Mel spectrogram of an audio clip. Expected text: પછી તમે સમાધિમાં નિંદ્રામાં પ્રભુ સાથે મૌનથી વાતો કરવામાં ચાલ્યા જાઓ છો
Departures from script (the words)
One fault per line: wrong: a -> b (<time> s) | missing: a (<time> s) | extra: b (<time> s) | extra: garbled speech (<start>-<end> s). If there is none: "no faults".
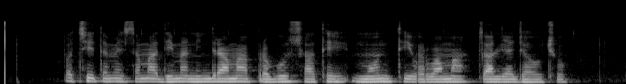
missing: વાતો (4.2 s)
